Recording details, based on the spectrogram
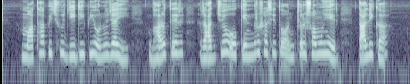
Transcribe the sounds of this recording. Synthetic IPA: mat̪ʰapit͡ɕʰud͡ʑiɖipionud͡ʑai | bʱaɾot̪eɾː | aookend̪ɾoʃaʃit̪oɔnt͡ɕolʃɔmuɦeɾ | t̪a̰lika

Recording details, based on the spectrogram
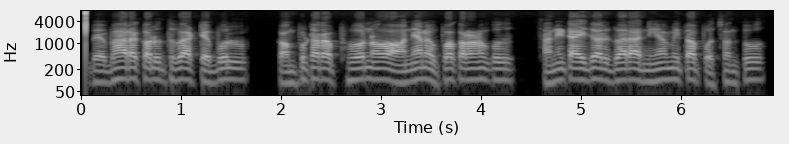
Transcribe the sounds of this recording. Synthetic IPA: bjɔbɔɦaɾɔkɔɾut̪ʰibaʈebul | kɔmpjuʈɔɾɔpʰonoɔnjanɔupɔkɔɾɔɽ̃ɔku | saniʈajd͡ʒɔɾed̪waɾanijɔmit̪ɔpot͡ʃʰɔnt̪u

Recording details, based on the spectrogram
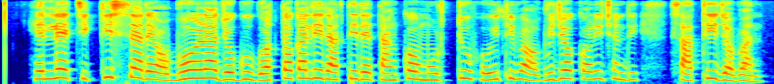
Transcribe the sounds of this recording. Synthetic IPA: helet͡ʃikit̪saɾeɔbʱɔɦɔɭad͡ʒoɡuɡɔt̪ɔkaliɾat̪iɾet̪aŋkɔmuɾt̪juhojt̪ʰibaɔbʱid͡ʒoɡɔkɔɾit͡ʃʰɔnt̪i | sat̪ʰid͡ʒɔban

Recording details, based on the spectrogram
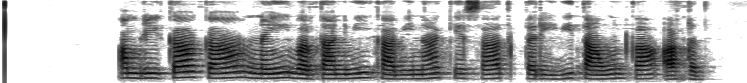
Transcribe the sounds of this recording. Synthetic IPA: ɐmɾiːkakanɐibɐɾt̪aːnʋikaːbiːnakesaːt̪ʰqɐɾiːbit̪aːuːnkaʔɐqəd̪

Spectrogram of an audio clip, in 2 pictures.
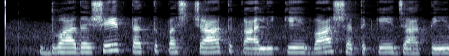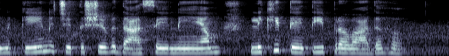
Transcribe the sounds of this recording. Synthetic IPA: d̪ʋaːd̪ɐʃeːt̪ɐt̪pɐʃt͡ʃaːt̪kaːlikeːʋaːʃɐt̪keːd͡ʒaːt̪eːnkeːnt͡ʃɪt̪ʃɪʋd̪aːseːneːjɐm | lɪkʰit̪eːt̪ipɾɐʋaːd̪ɐɦə̆

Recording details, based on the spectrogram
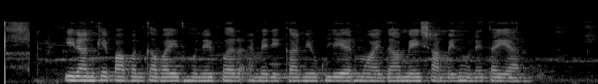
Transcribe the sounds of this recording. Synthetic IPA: iːɾaːnkepaːbə̃nd̪kaʋaːɪd̪ɦoːnepɐɾə̰meːɾɪkanjuːklijəɾmʊaːɪd̪amẽʃaːmɪlɦoːnet̪ɐjːaːɾ

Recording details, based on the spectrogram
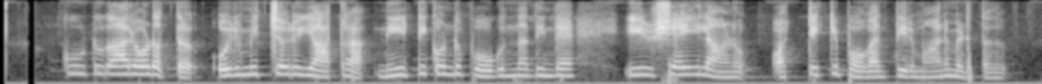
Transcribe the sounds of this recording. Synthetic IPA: kuːʈːuɣaːɾo̞ːɽo̞t̪ːɨ | o̞ɾumit͡ɕːo̞ɾujaːt̪rɐniːʈːikʲːo̞ɳɖɨpo̞ːɣunːɐðinde̞ | iːɻʂɐjilaːɳɨ | o̞tːɐkʲːɨpo̞ːɣaːnt̪iːɾumaːnɐme̞ɽut̪ːɐðɨ

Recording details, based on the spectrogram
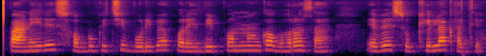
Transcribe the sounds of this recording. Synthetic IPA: paɽ̃iɾesɔbukit͡ʃʰibuɽibapɔɾebipɔnːɔŋkɔbʱɔɾɔsa | ebesukʰilakʰad̪jɔ

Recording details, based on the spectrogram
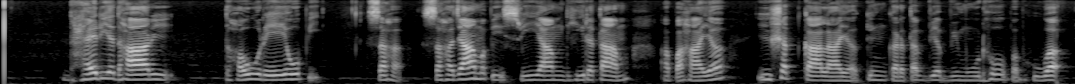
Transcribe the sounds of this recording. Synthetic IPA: d̪ʱɐjɾjɐd̪ʱaːɾi | d̪ʱɐwɾeːjoːpḭ | sɐɦɐ | sɐɦɐd͡ʒaːmɐpisɾiːjaːmd̪ʱiːɾɐt̪aːm | ɐ̰pɐɦaːjɐ | iʃɐt̪̚kaːlaːjɐ̰kiŋkɐɾt̪ɐʋjɐʋimuːɖʱoːpɐbʱuʋɐ

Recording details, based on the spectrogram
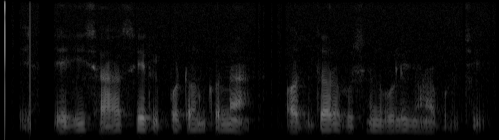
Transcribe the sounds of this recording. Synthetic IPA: eɦisaɦasjɔɾipoʈɔnkɔna | ɔ̰d͡ʒd̪ʱɔɾɦusenbolid͡ʒɔɽ̃apɔɽit͡ʃʰḭ

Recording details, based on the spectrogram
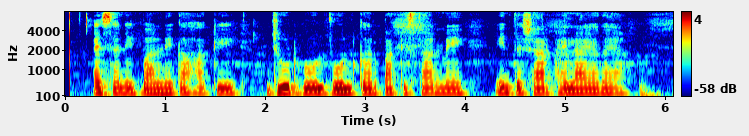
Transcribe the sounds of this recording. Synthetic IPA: ɛːsanɪk̚baːlnekɐɦaki | d͡ʒʱuːʈboːlboːlkəɾpaːkɪst̪aːnmẽ | ɪ̃nt̪əʃaːɾpʰɛːɪlaːjaɡɐjaː

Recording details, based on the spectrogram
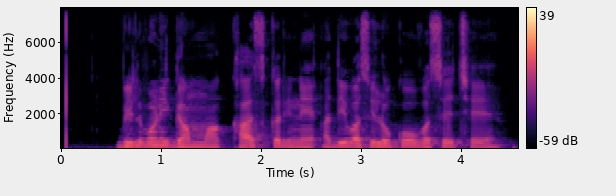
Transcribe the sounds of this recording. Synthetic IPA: bilʋəɽ̃iɡamːãkʰaskəɾineʔad̪iʋasilokoʋəset͡ʃʰe

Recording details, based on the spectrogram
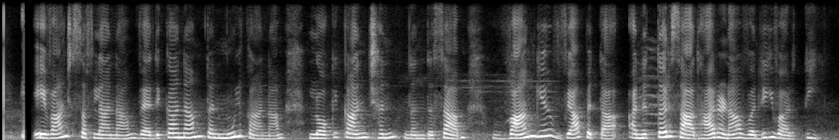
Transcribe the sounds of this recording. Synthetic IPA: eːʋãːɲd͡ʑsɐflaːnaːmʋɛːd̪ɪkaːnaːmt̪ɐnmuːlkaːnaːm | lɔːkɪkaːnt͡ʃʰɐnːɐnd̪əsaːm | ʋãːŋɡjəʋjaːpɪt̪aːɐnɐt̪ɐɾsaːd̪ʱaːɾəɽ̃aːʋɐɾiːʋaːɾt̪iː

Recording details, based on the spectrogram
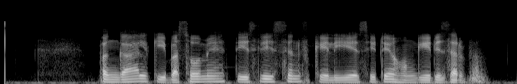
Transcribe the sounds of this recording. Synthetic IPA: b̥ɐ̃ŋɡaːlkibɐsõmẽt̪iːsɾisɪnfkeliesiːʈẽɦõːŋɡiɾɪzəɾʋ

